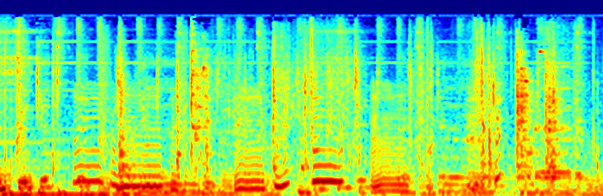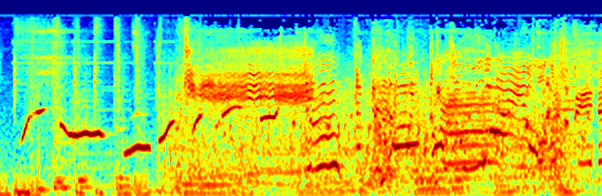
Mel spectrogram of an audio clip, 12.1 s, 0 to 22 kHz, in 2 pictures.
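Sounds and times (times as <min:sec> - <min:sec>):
light background music: 0:00.0 - 0:12.0
whistled tune: 0:06.2 - 0:09.1.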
